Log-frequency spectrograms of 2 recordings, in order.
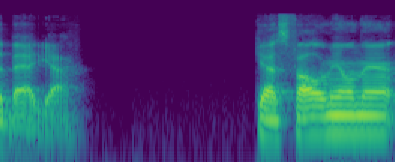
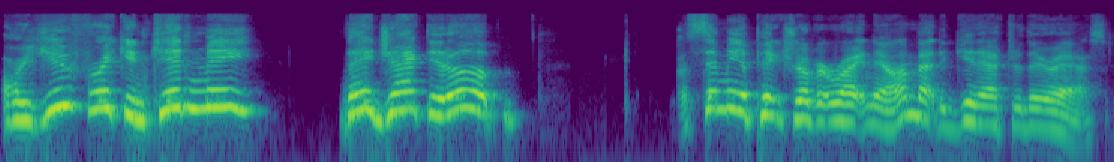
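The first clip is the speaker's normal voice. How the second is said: mock outrage; 13 semitones higher, 4 dB louder than usual. Roofer siding with angry customer, hammed-up outrage. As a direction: play up being furious on her side. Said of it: "It's like".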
